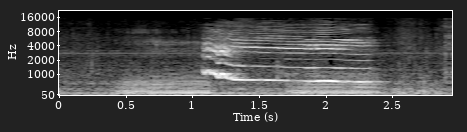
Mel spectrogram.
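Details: A female lilac tri-color merle French Bulldog snores, with a low rumbling breath and a long whistling squeak sliding downward.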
